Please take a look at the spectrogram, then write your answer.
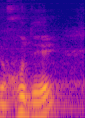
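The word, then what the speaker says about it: rodet: Ça s'écrit rodé, mais en occitan, il faut prononcer le roudé, qu'elle soit verticale ou horizontale.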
